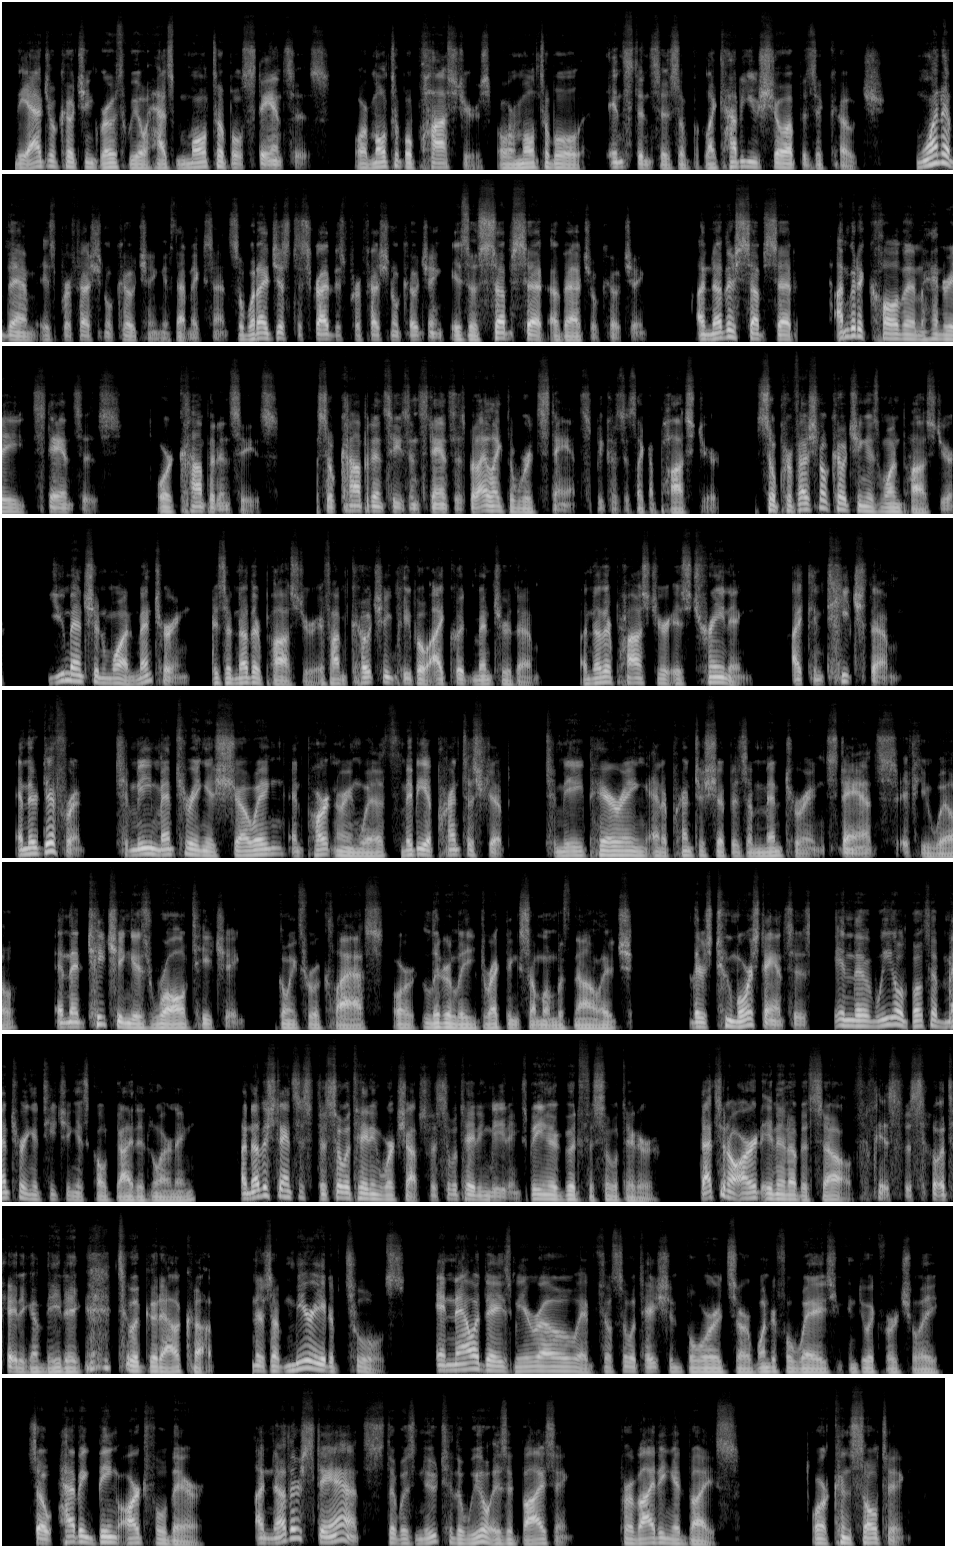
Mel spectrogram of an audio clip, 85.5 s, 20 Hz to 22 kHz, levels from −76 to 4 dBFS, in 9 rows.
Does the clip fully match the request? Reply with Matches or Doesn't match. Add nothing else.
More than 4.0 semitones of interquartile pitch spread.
Matches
